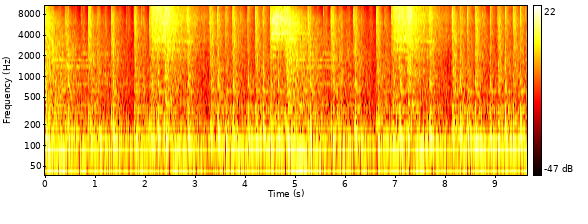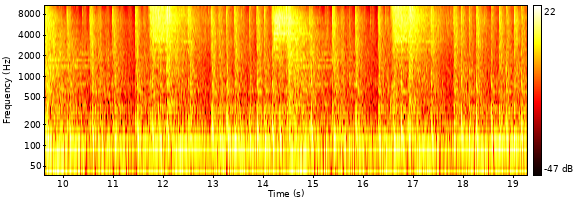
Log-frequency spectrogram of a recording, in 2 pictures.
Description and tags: YOUR DAYS HAVE ENDED
A bell and cinematic percussion
Tools of choice, Jeager, Project sam
bell, chime, orchestral, percussion, tubular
